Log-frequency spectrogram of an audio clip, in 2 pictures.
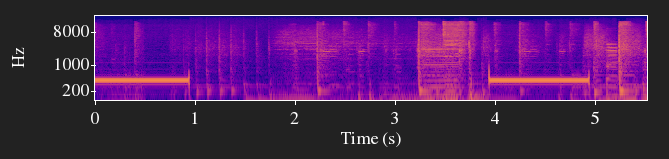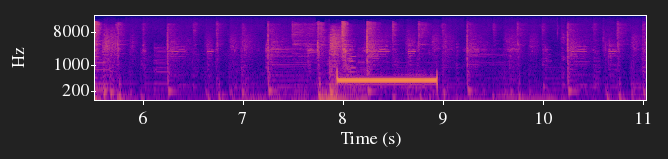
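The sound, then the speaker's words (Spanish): Three steady one-second ringback tones of an outgoing telephone call, placed live on a radio show, each separated by a few seconds of music. “A ver. Estamos llamando.”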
